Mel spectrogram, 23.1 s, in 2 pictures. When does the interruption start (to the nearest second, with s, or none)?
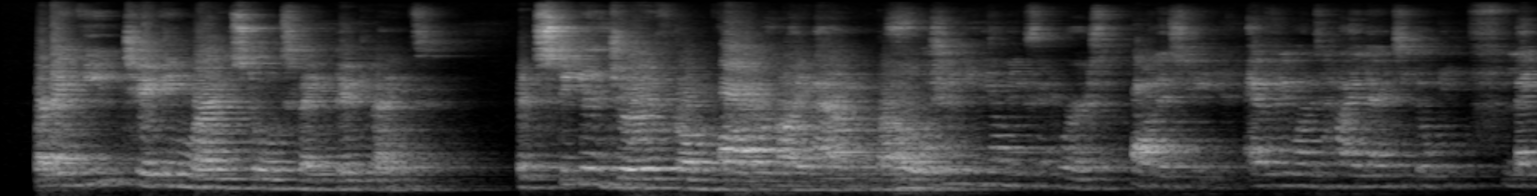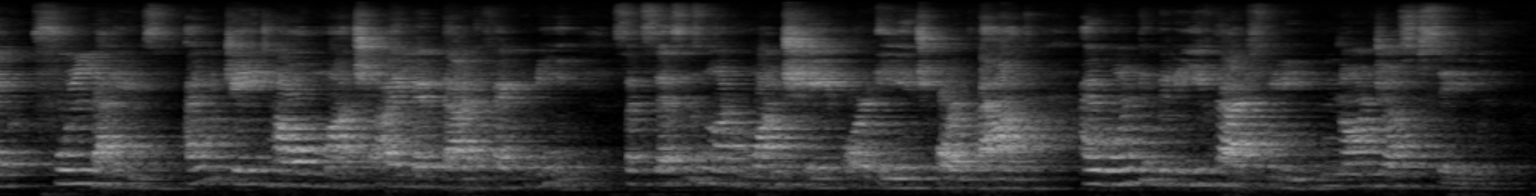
5 s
